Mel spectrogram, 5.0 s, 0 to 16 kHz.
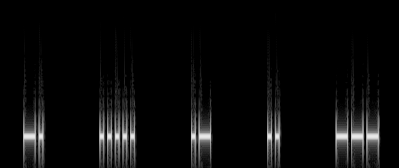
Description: Morse code, heard as a keyed tone, about 25 wpm, spaced as for 10 wpm, 700 Hz. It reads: N5AIO
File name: Lesson 16g - Letter c - Call Signs 25wpm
